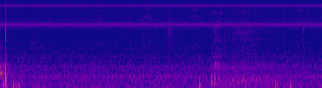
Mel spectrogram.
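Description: Near silence: room tone, with a few faint soft ticks a little past the middle.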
